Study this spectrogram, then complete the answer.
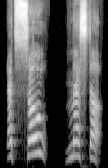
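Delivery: so messed up, spelled out slowly; emphatic outrage. Real, not acted. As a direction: drag it out, stressing so.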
